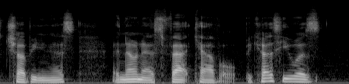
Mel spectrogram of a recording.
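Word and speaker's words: Cavill: His last name is Cavil, pronounced like travel.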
